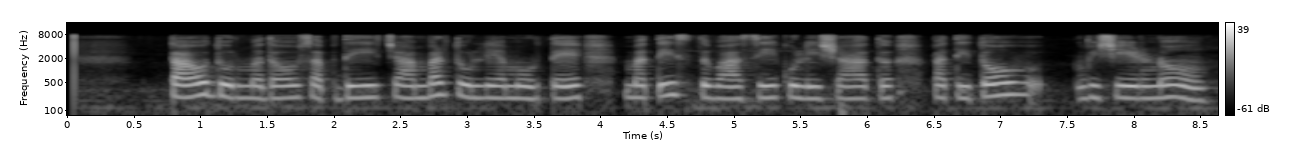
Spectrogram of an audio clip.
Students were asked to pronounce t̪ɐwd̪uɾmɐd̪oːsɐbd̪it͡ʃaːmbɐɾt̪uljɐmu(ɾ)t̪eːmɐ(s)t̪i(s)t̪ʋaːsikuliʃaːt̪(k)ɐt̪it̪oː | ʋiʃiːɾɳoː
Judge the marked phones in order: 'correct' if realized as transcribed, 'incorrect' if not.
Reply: correct, incorrect, correct, incorrect

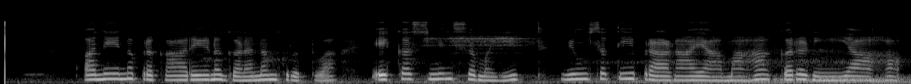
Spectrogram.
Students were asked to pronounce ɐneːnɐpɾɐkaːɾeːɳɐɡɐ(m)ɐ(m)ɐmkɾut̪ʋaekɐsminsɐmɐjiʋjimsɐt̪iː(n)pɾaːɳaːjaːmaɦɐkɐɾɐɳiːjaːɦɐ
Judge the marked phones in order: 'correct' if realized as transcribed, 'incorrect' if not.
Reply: incorrect, incorrect, incorrect

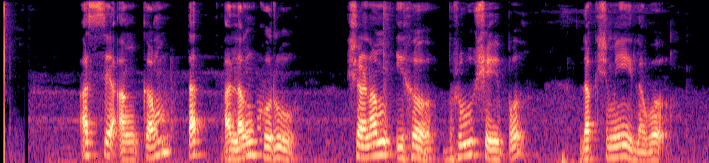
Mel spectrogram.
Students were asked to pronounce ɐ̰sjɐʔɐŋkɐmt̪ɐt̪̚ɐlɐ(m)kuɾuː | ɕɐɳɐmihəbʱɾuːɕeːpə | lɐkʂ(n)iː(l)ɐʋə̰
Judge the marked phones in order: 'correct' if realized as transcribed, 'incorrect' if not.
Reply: incorrect, incorrect, correct

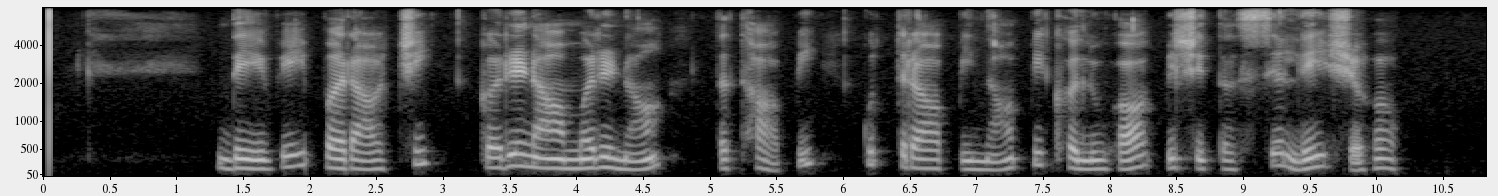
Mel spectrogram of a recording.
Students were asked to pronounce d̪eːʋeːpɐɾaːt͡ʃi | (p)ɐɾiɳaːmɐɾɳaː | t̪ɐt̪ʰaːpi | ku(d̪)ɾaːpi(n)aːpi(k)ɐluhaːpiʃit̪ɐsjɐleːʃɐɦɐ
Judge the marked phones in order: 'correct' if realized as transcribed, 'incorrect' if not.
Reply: incorrect, incorrect, correct, incorrect

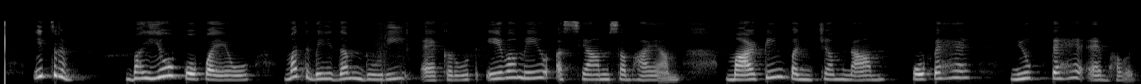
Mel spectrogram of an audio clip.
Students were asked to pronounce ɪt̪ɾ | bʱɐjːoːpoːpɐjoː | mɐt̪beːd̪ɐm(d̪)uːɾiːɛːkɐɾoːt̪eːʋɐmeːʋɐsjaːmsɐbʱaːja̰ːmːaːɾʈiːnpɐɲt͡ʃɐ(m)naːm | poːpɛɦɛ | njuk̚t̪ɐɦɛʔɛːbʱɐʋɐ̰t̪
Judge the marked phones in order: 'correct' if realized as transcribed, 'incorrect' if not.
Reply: correct, correct

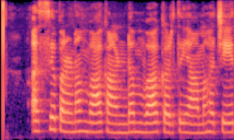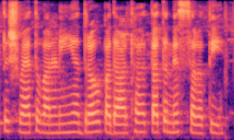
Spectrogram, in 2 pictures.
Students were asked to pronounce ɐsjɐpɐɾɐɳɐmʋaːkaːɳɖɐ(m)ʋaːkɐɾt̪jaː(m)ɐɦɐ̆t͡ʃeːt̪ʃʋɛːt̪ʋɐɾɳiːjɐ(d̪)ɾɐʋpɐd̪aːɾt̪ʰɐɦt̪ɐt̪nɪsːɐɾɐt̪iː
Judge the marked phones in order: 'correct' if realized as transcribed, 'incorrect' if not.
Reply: correct, correct, correct

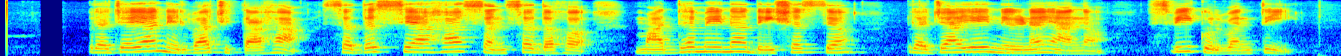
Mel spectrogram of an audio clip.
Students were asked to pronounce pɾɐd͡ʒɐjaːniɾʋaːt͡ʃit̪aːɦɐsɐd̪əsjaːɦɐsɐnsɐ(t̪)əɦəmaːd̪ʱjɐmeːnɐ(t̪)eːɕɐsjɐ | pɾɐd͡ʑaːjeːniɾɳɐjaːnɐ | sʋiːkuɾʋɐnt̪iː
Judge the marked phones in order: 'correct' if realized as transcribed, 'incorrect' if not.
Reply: incorrect, incorrect

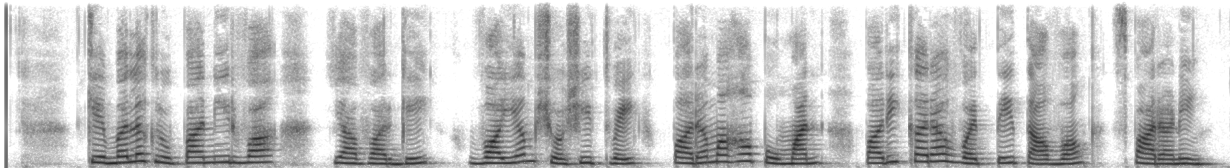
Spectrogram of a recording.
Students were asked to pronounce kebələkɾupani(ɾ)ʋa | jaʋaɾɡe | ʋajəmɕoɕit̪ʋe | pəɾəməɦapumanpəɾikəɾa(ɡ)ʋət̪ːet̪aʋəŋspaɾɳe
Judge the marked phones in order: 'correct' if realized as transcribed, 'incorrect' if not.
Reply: correct, incorrect

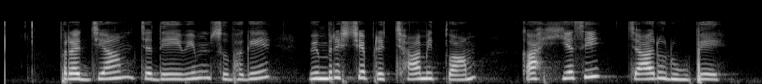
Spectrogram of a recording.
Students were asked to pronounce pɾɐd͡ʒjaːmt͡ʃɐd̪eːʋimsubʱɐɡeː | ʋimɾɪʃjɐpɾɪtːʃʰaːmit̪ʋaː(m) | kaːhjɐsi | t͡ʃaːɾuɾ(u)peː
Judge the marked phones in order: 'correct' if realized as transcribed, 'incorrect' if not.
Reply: correct, incorrect

